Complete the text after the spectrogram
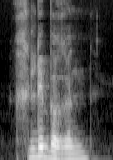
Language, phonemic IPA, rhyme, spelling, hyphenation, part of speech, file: Dutch, /ˈɣlɪ.bə.rən/, -ɪbərən, glibberen, glib‧be‧ren, verb, Nl-glibberen.ogg
- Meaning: to slither, to slip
